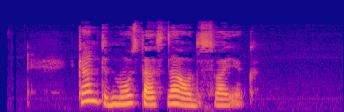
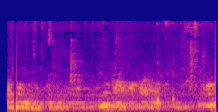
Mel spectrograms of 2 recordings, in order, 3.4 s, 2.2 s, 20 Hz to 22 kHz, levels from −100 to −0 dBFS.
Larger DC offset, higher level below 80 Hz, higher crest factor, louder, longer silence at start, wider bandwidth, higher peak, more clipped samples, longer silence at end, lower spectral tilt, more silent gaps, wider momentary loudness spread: neither; second, -76 dBFS vs -56 dBFS; first, 22 dB vs 16 dB; first, -24 LUFS vs -30 LUFS; first, 0.8 s vs 0.05 s; about the same, 11 kHz vs 11.5 kHz; first, -6 dBFS vs -12 dBFS; neither; first, 0.9 s vs 0 s; second, -4.5 dB/octave vs -8 dB/octave; neither; about the same, 9 LU vs 10 LU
